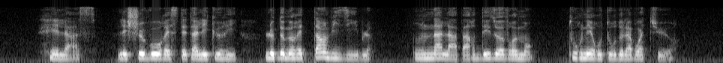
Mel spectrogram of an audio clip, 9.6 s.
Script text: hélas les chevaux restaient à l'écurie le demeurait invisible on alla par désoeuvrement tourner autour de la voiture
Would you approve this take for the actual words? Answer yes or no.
yes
